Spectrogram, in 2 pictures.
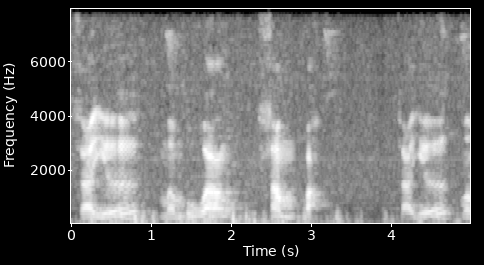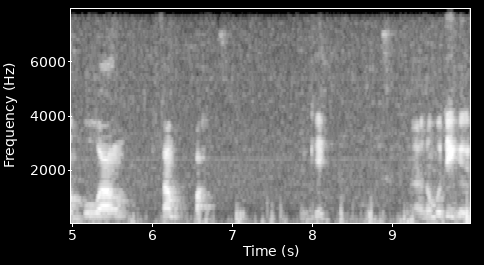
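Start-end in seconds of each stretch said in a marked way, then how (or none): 0.1-3.1 very slow dictation, word by word; very slow example sentence. Shown as a demonstration. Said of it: "nombor dua, buang". 4.1-6.7 very slow, softer dictation, word by word; very slow example sentence. Shown as a demonstration. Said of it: "nombor dua, buang".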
